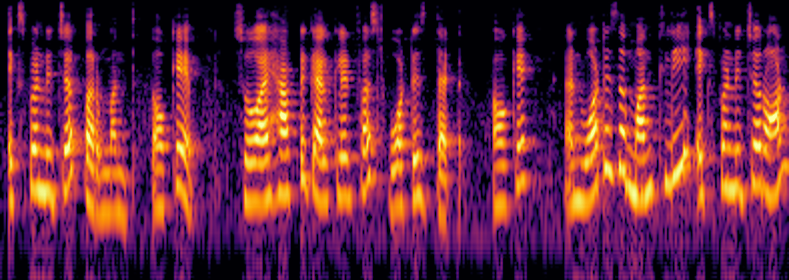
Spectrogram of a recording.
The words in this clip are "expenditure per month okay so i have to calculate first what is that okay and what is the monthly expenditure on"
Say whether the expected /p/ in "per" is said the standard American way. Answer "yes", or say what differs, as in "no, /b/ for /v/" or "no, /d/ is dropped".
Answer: yes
